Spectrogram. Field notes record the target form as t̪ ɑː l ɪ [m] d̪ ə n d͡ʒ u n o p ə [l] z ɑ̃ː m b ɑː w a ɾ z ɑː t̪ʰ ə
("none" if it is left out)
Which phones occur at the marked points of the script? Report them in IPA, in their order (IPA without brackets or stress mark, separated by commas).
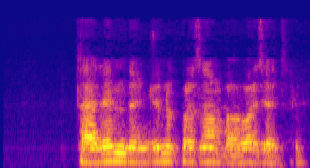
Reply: m, ɾ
